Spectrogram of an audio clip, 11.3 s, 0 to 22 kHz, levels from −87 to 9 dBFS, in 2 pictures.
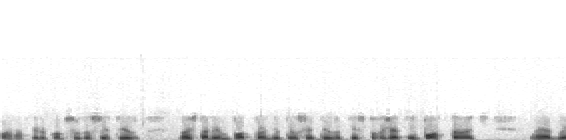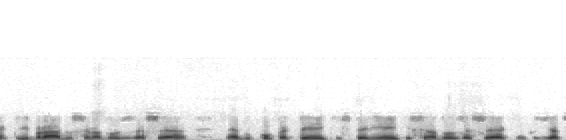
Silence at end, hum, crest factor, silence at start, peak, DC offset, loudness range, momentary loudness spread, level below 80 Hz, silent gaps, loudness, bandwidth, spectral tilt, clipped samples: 0.1 s; none; 20 dB; 0 s; -2 dBFS; under 0.1%; 2 LU; 8 LU; -62 dBFS; none; -23 LUFS; 4.5 kHz; -7 dB/octave; under 0.1%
